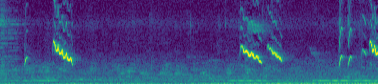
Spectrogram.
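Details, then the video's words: Lemon-bellied white-eye (kecial) as a lure for a bird that will not sing: a few sharp descending high notes, one early and a close pair later, with a faint steady tone behind. "panciangan sepesial Kecial malas bunyi nggak mungkin nggak respon"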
